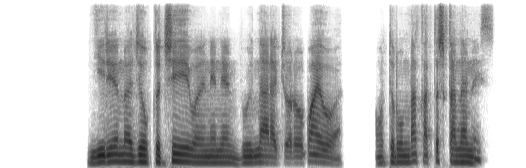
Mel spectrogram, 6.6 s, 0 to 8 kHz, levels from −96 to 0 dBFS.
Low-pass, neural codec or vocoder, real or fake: 7.2 kHz; codec, 16 kHz, 0.5 kbps, X-Codec, HuBERT features, trained on balanced general audio; fake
